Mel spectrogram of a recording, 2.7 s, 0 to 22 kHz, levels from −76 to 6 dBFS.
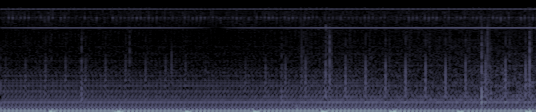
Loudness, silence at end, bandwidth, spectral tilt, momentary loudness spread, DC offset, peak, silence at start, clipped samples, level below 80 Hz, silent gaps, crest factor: -37 LUFS; 0 s; 17 kHz; -4.5 dB/octave; 2 LU; under 0.1%; -18 dBFS; 0 s; under 0.1%; -36 dBFS; none; 16 dB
